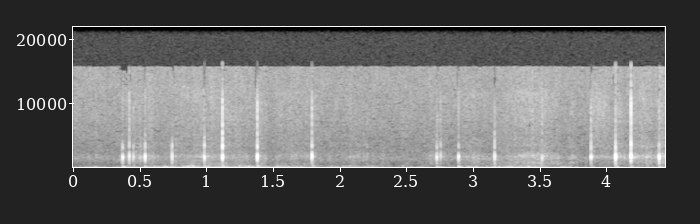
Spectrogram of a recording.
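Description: Long nails tap and scratch the glossy cover of a large, flat paperback coloring book. Quick, crisp taps come in two loose bursts with a quieter stretch between them, each tap a short click over a soft, low scratching rustle.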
